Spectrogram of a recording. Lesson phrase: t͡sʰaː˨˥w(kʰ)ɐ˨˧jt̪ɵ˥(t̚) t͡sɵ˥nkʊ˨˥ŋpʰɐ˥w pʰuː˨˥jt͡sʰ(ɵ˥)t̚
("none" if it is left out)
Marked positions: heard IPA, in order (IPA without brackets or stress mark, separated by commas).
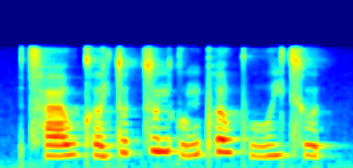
kʰ, t̚, ɵ˧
